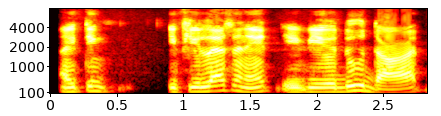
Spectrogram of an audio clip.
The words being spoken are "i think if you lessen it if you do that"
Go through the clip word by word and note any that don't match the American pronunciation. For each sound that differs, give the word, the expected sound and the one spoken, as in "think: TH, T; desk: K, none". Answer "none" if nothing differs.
think: TH, T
